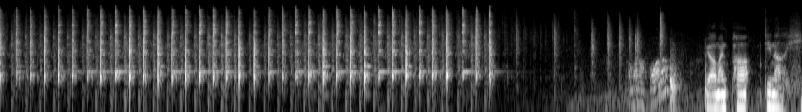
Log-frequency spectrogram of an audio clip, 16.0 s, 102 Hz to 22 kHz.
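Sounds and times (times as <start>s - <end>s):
airsoft gun rapid shots: 0.0s - 10.5s.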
